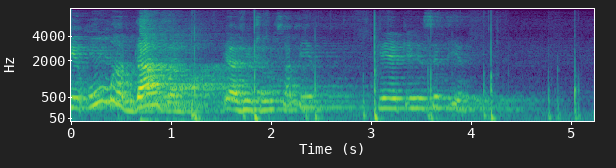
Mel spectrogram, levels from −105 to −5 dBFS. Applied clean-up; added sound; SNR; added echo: none; Walk, footsteps; 14 dB; reverberation time 2.2 s.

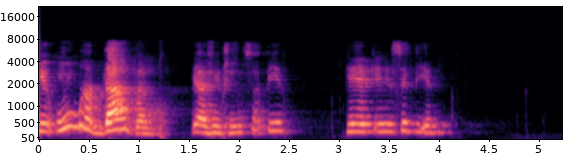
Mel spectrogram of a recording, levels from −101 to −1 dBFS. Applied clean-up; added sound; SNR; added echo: neural mask model DeepFilterNet 3.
